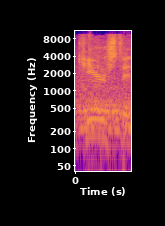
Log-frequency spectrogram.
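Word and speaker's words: Kiersten: Yeah, that's Jax Rowe out of Ottawa, Tennessee, followed by Cash McClure, and then Kirsten Hasty, because Kier rhymes with beer.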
